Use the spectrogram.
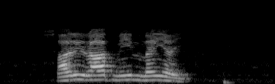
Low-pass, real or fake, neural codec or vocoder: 5.4 kHz; real; none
